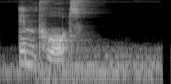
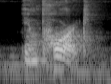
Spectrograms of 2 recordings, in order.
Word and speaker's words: import: noun or a verb, the noun will be tend to be stressed on the first syllable and the verb on the last syllable. Like Import. Import.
